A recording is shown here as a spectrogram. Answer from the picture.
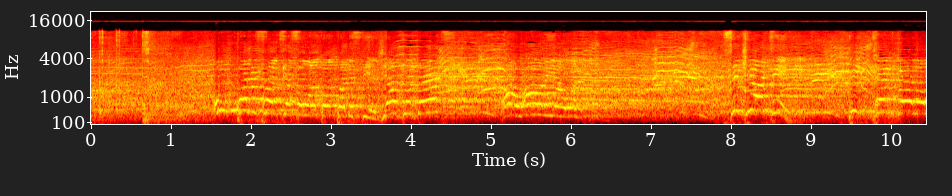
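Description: A person's voice calling out in drawn-out phrases over the noise of a concert crowd in a large hall, starting about a second and a half in.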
